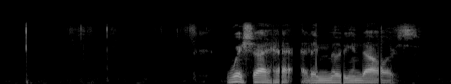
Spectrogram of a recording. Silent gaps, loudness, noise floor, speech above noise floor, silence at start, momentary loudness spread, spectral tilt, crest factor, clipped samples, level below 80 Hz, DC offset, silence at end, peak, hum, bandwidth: none; -33 LUFS; -67 dBFS; 34 dB; 0.8 s; 23 LU; -3.5 dB/octave; 22 dB; under 0.1%; -64 dBFS; under 0.1%; 0.35 s; -14 dBFS; none; 7.8 kHz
